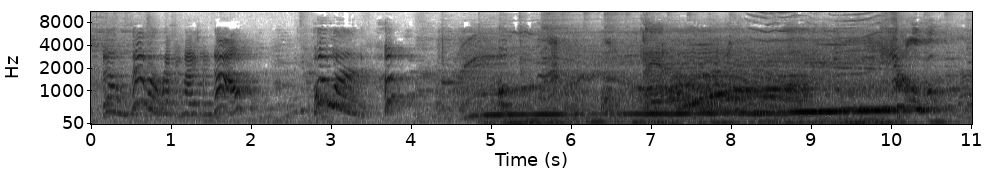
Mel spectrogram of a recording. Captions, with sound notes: - They'll never recognise me now. Forward! (laughs) (vacuum humming) (Muppet yells)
